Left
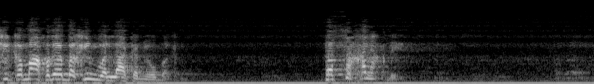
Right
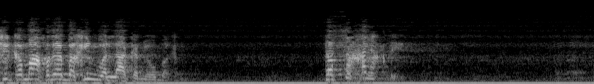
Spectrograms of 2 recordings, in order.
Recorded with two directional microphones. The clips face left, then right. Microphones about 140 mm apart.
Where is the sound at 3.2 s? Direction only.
35° left (ahead or behind).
